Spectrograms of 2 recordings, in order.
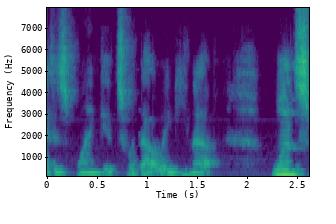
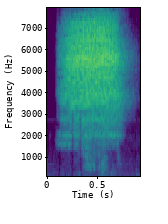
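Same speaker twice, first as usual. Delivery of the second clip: sharp hiss; 11 dB louder than usual. Acted. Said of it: "hissed Professor McGonagall".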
